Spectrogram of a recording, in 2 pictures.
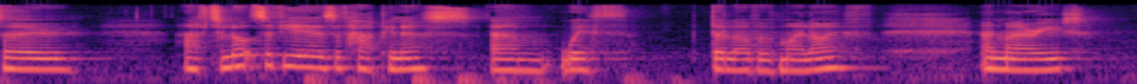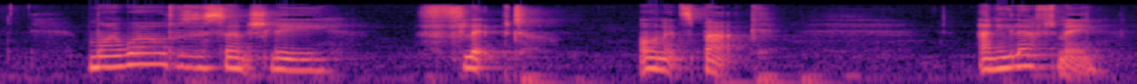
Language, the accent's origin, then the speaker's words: English; France; also born or lived in United States; So I spent most of my childhood and my youth in France, 3 years of which were in the US, but the majority of time in France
